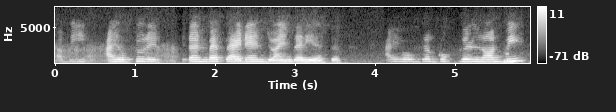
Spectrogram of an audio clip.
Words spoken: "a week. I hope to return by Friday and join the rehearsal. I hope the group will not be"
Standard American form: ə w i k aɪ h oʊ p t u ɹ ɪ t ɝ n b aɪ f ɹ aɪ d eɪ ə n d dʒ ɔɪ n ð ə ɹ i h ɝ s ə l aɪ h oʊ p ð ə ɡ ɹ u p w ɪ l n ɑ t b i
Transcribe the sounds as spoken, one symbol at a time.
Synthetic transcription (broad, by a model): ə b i aɪ h oʊ p t u ɹ ɪ t ɝ n b aɪ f ɹ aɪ d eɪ ə n d dʒ ɔɪ n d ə ɹ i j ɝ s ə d aɪ h oʊ p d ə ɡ ʊ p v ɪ l n ɑ t b i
